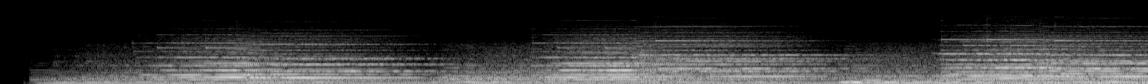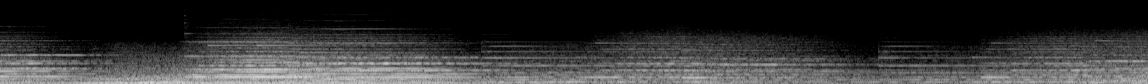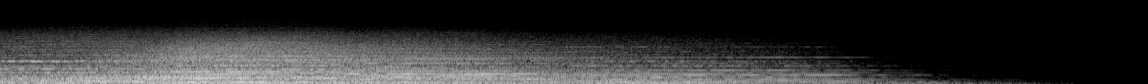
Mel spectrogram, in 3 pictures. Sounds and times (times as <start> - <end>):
Scary music: 0.3 - 32.8.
